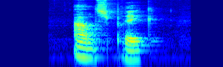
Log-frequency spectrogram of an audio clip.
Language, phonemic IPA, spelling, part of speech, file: Dutch, /ˈansprek/, aanspreek, verb, Nl-aanspreek.ogg
- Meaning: first-person singular dependent-clause present indicative of aanspreken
